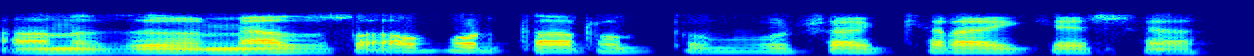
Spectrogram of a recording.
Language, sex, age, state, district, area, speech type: Kashmiri, male, 30-45, Jammu and Kashmir, Baramulla, rural, conversation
